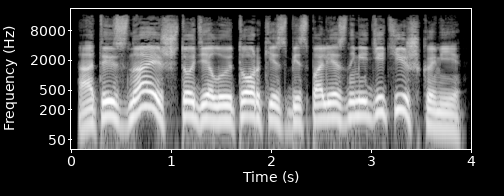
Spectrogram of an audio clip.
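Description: A man voicing a female orc shaman who speaks in a slow, threatening growl. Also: mid-range voice, big pitch swings, no echo, clean studio sound, close to an everyday voice. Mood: menacing. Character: menacing female orc shaman, gruff and rough.

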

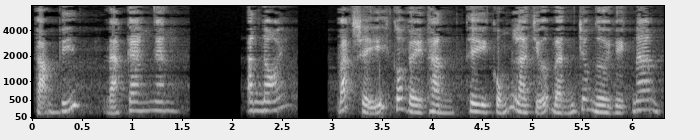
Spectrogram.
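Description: A woman reading a first-person memoir aloud in a calm, steady storytelling voice. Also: mid-range voice, moderate pace, slight background noise. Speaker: narrator.

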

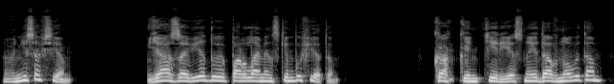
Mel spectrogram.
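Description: A man's voice: on the high side, moderate pace, warm tone, dry recording, voice pushed up, natural voice. A man reading an audiobook, voicing a reserved woman in her sixties who answers in a cool, dryly polite way. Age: 60s.

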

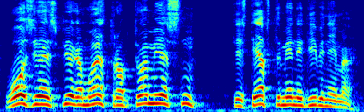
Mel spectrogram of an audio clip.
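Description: In a rural radio play, a male actor voices a self-righteous, wheedling village mayor, speaking Bavarian dialect in an insistent, folksy, self-justifying manner. His voice sits high and is a little fast and a little mellow, with light acting and a placating mood.

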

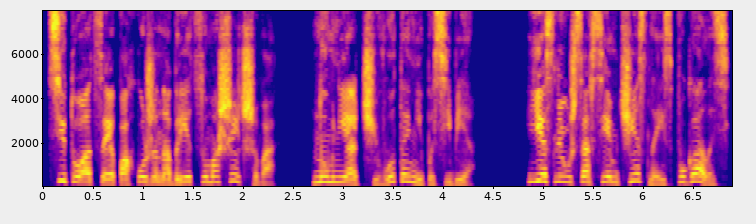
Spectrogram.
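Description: A woman narrating a first-person audiobook in a calm, wry storytelling manner. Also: fairly high pitch, normal speed, no echo, clean studio sound.

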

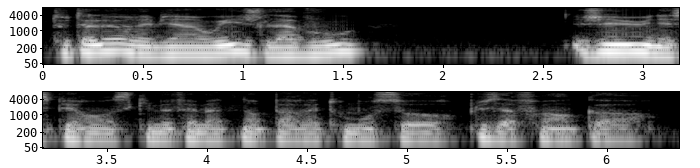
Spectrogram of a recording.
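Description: A man's voice: fairly low pitch, steady tone, moderate pace, warm tone, breathy edge. A man voicing a blind, brutal old brigand who growls about revenge. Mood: vengeful. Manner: growling, bitter, menacing.

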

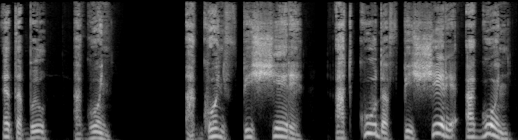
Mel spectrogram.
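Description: A man narrating an adventure novel in a measured, dramatic reading. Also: medium pitch, mellow, slightly rough, no room sound, clean studio sound. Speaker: audiobook narrator. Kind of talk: scripted narration.

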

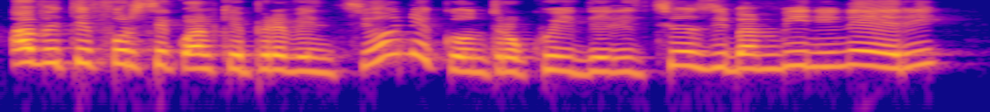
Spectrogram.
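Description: A woman's voice: high voice, moderate pace, pitched above the performer's own voice, lightly acted. Woman reading as a gleeful, boastful little girl. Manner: loud, gleeful and teasing. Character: exuberant carefree young girl, boastful and playful.

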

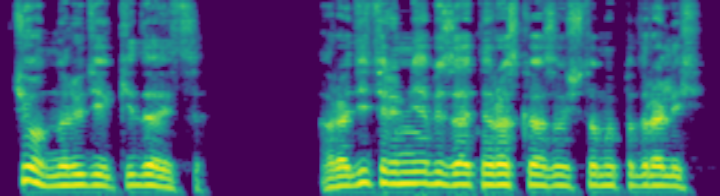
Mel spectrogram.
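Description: A man voicing a scrappy, angry teenage schoolboy in an audiobook, loud and sulky. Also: medium pitch, steady tone, fast talker, voice pushed up, natural voice.

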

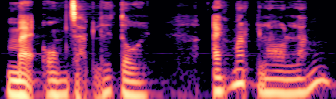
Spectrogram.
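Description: A man's voice: on the low side, big pitch swings, moderate pace, mellow, husky. A man narrating a horror audiobook in a dramatic, tense storytelling manner.

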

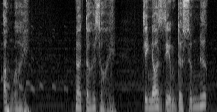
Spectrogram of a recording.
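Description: A man's voice: a little high, a little fast, a little mellow, soft background music, pitched above the performer's own voice, lightly acted. A man voicing a terrified older village wife who cries out in a stammer. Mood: panicked.

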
